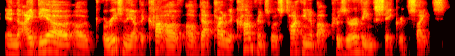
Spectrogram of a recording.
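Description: A man's voice: mid-range voice, moderate pace, gravelly. A man from Hawaii, a healer speaking as an interview guest, talking earnestly and reflectively, often repeating words as he searches for them.

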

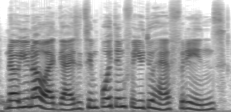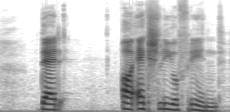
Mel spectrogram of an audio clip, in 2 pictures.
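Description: A woman chatting on a casual podcast, confident and teasing. She talks in a lively, playful way, swinging between jokes and firm opinions. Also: mid-range voice, moderate pace, no room sound. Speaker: podcast co-host. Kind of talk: casual chat.

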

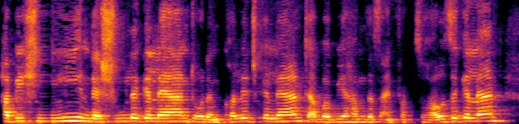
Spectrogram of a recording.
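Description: An older woman from India with an Indian accent, a native Bengali speaker, answering questions as a podcast guest in German with a warm, hesitant manner and many fillers. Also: mid-range voice, fairly even intonation, a little fast. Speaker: guest, teacher. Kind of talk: podcast interview.

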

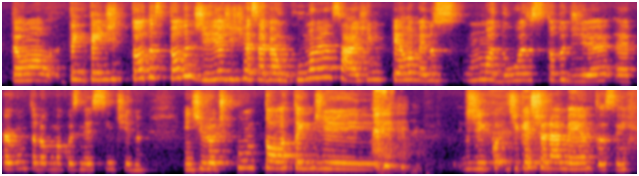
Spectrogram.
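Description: A woman, a science communicator talking casually and animatedly in an interview, with quick slangy phrasing. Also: sits high, steady tone, fairly bright tone, echoey room.

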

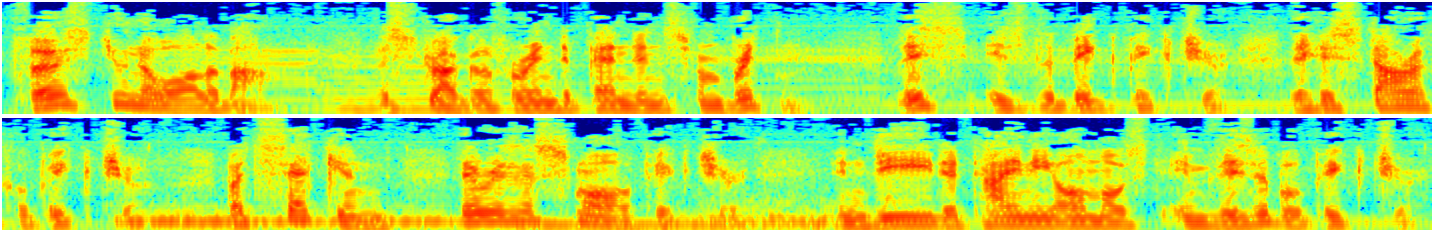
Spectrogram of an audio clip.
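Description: A man hosting a radio mystery series, narrating a script with theatrical, deliberate phrasing. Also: mid-range voice, expressive, noisy background. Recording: dull old radio recording with music. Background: music.

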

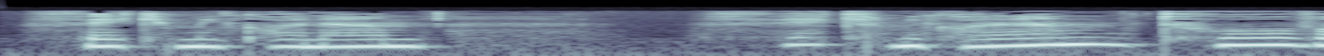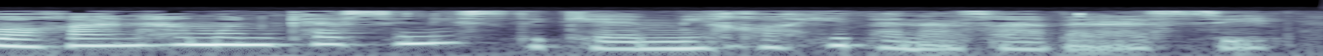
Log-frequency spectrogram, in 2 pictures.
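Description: A woman voicing a cautious young hobbit who questions a stranger and hesitates as he speaks. The delivery is a soft, breathy whisper with a warm, dark tone. The recording is muffled and lo-fi. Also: a little high. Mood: wary. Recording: dull lo-fi recording.

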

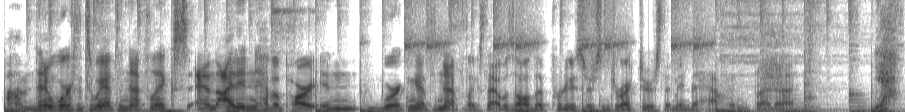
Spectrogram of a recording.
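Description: A man's voice: medium pitch, fast talker, a bit bright, faint music behind. A man speaking enthusiastically and effusively as a guest in a casual interview. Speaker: audio drama creator, interview guest.

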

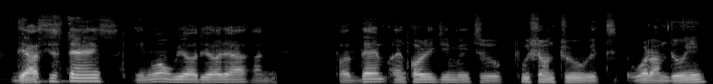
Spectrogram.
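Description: A man's voice: sits low, a little mellow, dry recording. A man from Nigeria, a guest musician, answering hesitantly with many fillers. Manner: hesitant, filler-heavy speech. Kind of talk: interview answers and singing.

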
